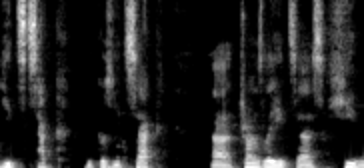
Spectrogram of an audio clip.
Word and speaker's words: Yitzhak: In Hebrew, pronounced something like Yitzhak. Yitzhak.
